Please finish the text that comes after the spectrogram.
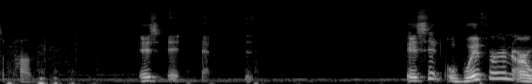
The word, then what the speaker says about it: wyvern: Is it wyvern or wyvern?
